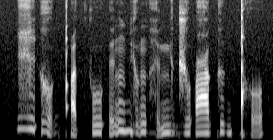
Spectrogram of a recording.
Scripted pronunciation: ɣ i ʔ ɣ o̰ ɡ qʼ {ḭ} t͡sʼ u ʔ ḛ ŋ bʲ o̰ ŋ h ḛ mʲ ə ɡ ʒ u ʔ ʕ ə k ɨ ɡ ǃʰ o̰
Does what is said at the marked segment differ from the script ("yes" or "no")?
yes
